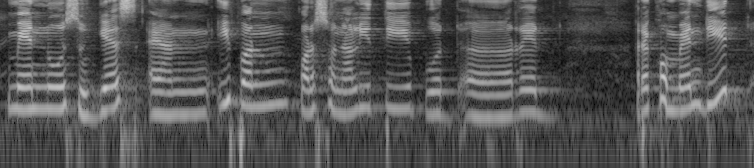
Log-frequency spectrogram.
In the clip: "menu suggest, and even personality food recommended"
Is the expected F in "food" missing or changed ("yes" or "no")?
yes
